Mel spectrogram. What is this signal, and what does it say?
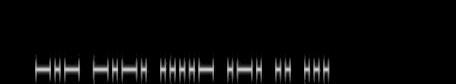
Morse code, heard as a keyed tone, about 25 wpm, 700 Hz. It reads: KC4RIS
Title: USA Call Signs - 6 Characters - Repeated 3x - 25wpm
